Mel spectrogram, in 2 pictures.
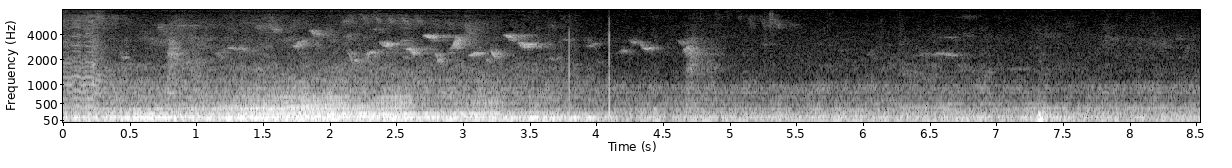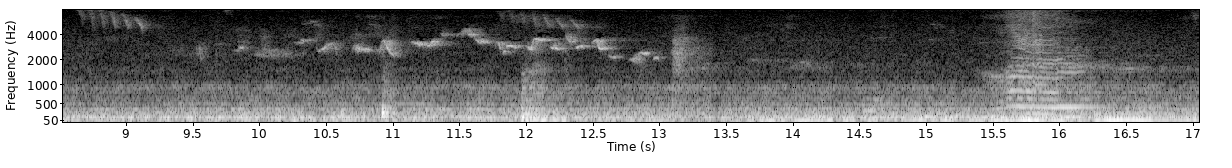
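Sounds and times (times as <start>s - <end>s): songbird chirping: 0.7s - 5.5s.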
